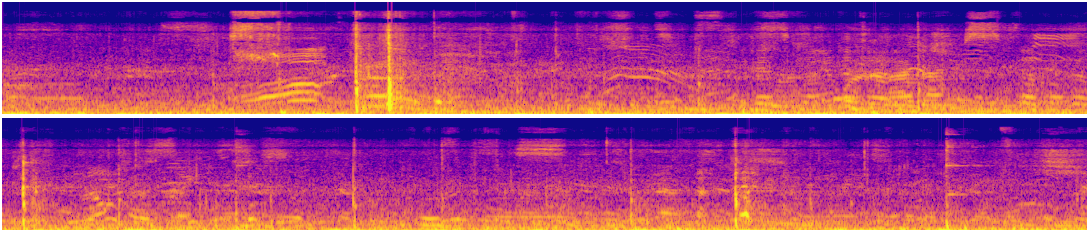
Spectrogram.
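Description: Tennis balls struck with rackets: three sharp pops a few seconds apart, the loudest about two seconds in, with people talking in the background.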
